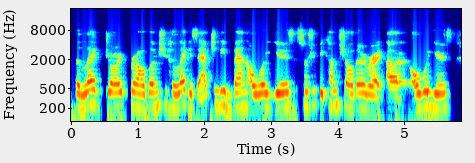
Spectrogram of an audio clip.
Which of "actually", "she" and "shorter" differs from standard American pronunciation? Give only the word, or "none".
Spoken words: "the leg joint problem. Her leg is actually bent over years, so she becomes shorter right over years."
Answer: shorter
